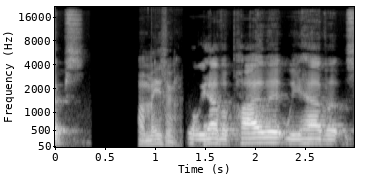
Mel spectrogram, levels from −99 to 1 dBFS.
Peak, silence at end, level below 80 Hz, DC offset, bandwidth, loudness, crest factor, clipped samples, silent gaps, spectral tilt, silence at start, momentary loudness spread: 0 dBFS; 0 s; -56 dBFS; under 0.1%; over 20 kHz; -16 LUFS; 16 dB; under 0.1%; 0.37-0.81 s; -6 dB/octave; 0 s; 13 LU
